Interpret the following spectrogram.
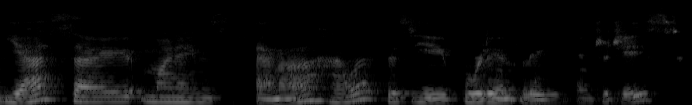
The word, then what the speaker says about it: Howarth: you do um yeah so my name's Emma Howarth as you brilliantly introduced correct pronunciation um and I'm uh the author of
